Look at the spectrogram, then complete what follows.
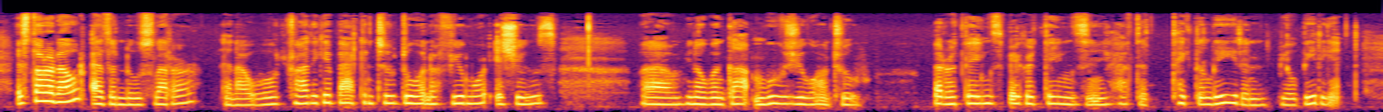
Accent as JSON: {"language": "English", "town": "Albany", "region": "New York", "country": "United States", "tie": "born or raised there", "also_born_or_lived": "Maryland", "said": "Growing up in Albany, between Albany and Maryland, I remember living in Albany, the Arbor Hill area, and I lived with my grandparents"}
